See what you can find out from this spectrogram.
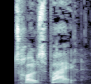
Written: troldspejl

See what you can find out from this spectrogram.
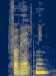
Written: forvaltning

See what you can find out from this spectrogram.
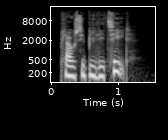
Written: plausibilitet

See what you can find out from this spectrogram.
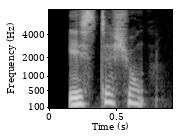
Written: S-station

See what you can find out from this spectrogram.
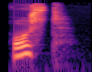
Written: rust

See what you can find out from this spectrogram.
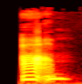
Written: ARMT

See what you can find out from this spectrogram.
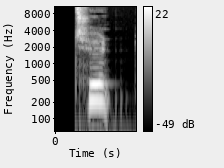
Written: tynde

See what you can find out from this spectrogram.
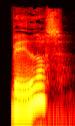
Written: waders

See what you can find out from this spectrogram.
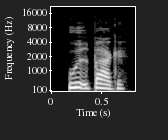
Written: udbakke

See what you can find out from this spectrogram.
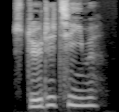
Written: støttetime

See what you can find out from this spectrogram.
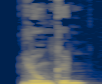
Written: lunken

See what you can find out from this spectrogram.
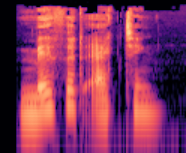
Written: method acting

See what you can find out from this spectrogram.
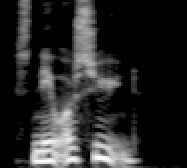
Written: snæversyn

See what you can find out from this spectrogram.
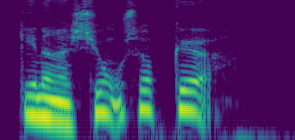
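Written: generationsopgør

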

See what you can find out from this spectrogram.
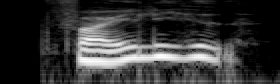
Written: føjelighed

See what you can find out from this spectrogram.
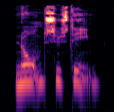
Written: normsystem

